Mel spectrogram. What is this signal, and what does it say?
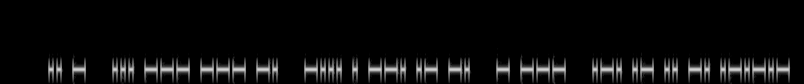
Morse code, heard as a keyed tone, about 32 wpm, 700 Hz. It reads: IT SOON BEGAN TO RAIN.
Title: Sentences from Top 1000 Words - Review Part 1 - 30wpm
